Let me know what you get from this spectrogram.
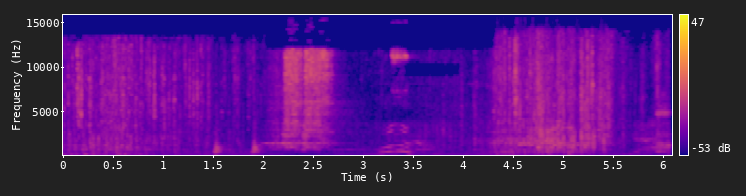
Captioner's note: friends cheering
